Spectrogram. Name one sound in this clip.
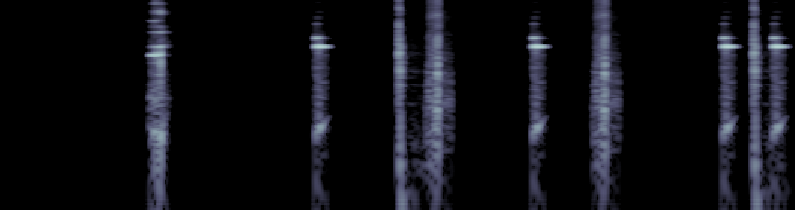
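Short menu blips sound one after another.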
